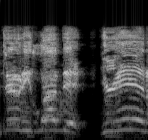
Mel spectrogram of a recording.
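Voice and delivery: a gleeful, hammed-up cheer; excited shout. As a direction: sell him on it with over-the-top glee. Hyping Vader, laughing.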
